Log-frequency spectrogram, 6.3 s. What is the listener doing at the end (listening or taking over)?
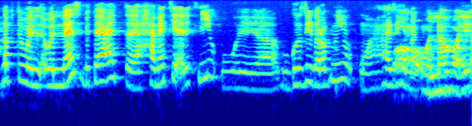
taking over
